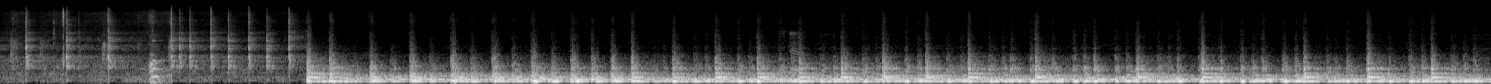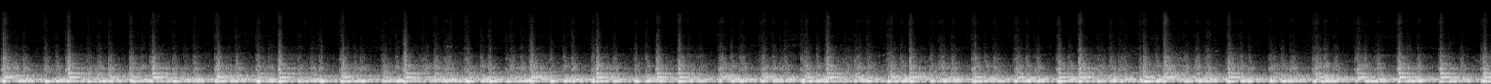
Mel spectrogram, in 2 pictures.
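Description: Japanese taiko barrel drums struck with wooden sticks: a few lighter, sharper strokes, then about three seconds in the ensemble breaks into loud, fast, continuous drumming with a deep, sustained boom.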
